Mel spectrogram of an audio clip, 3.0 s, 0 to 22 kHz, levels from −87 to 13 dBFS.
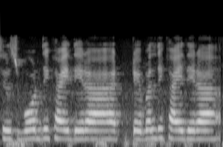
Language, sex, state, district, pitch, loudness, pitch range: Hindi, female, Maharashtra, Washim, 235 Hz, -12 LUFS, 230-240 Hz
